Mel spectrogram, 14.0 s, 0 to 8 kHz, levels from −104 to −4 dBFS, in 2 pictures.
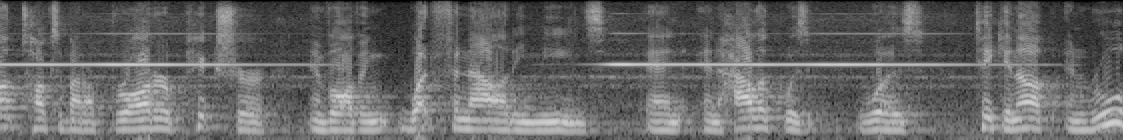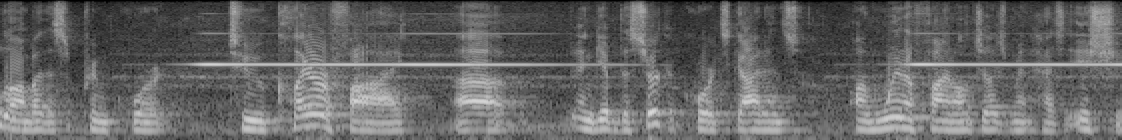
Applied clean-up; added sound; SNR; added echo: none; Wind instrument, woodwind instrument; 2 dB; none.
